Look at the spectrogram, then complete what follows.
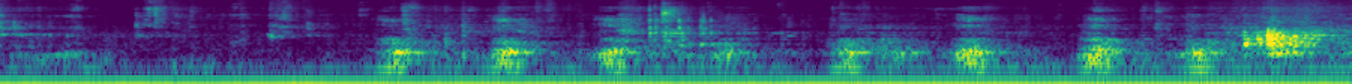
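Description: A sow grunting in short, regular grunts, about three a second, starting a little over a second in.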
